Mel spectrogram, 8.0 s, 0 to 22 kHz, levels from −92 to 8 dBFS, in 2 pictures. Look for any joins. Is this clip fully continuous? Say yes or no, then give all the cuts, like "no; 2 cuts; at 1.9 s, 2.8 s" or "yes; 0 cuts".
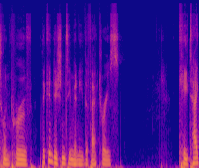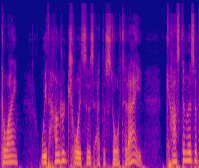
no; 1 cut; at 5.3 s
